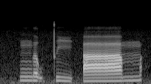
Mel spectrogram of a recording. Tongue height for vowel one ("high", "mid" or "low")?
mid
